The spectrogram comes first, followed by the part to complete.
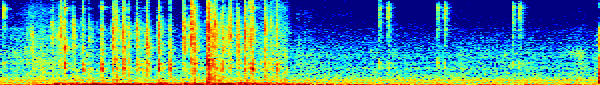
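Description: Computer keyboard typing in a quick, dense run for about three seconds, followed by a few separate single clicks.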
